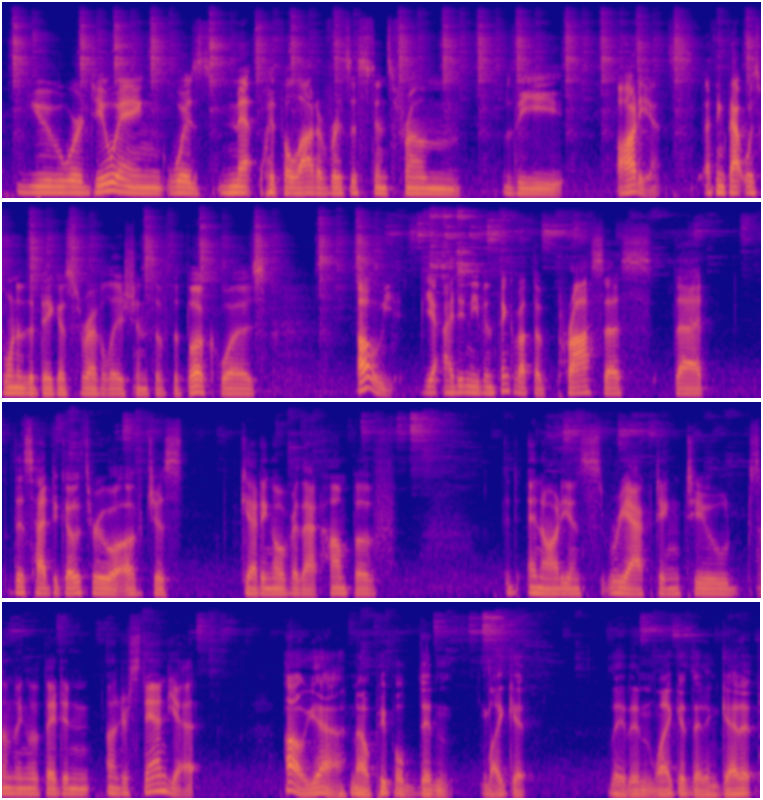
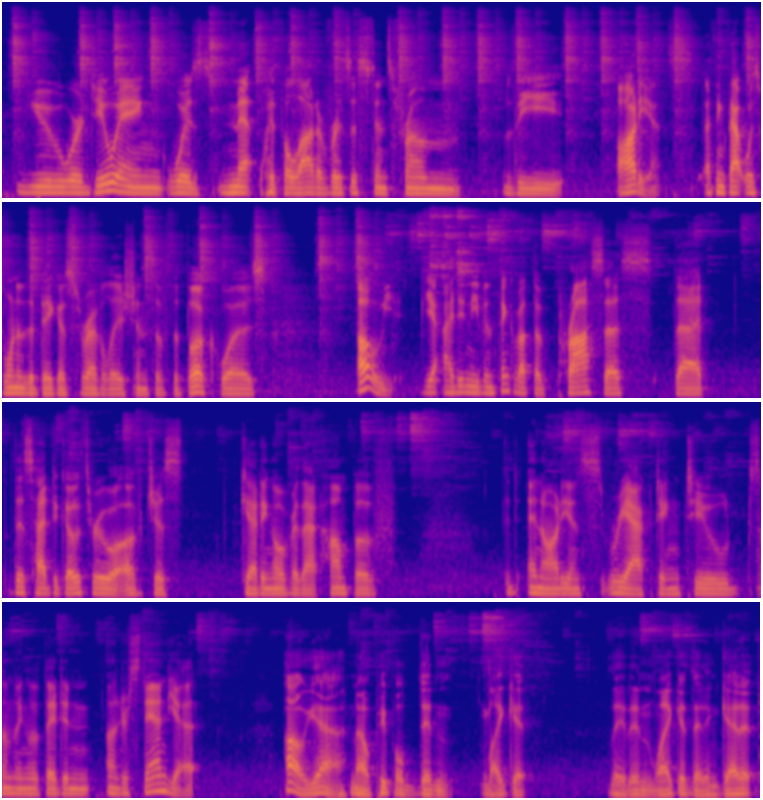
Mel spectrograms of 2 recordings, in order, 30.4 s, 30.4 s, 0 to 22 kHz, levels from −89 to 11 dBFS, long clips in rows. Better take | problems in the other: neither | household noises; noticeable; throughout; 10 dB below the speech; the same in both

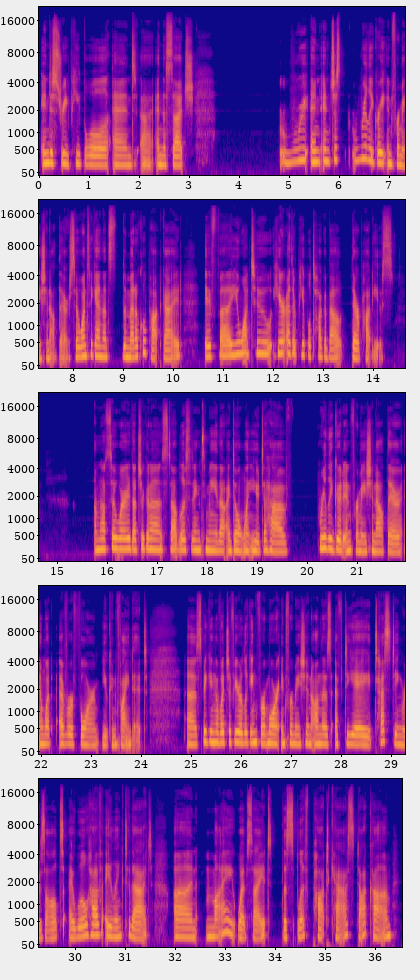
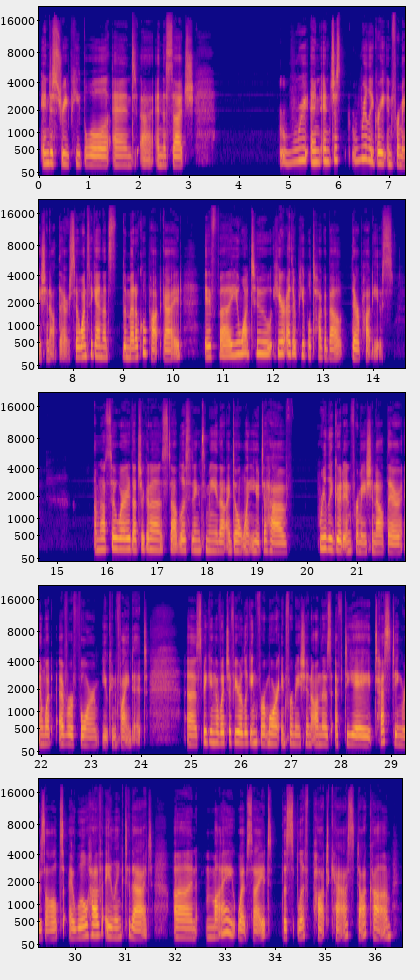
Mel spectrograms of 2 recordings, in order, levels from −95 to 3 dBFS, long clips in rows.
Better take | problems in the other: first | thin; somewhat; fading below 250 Hz

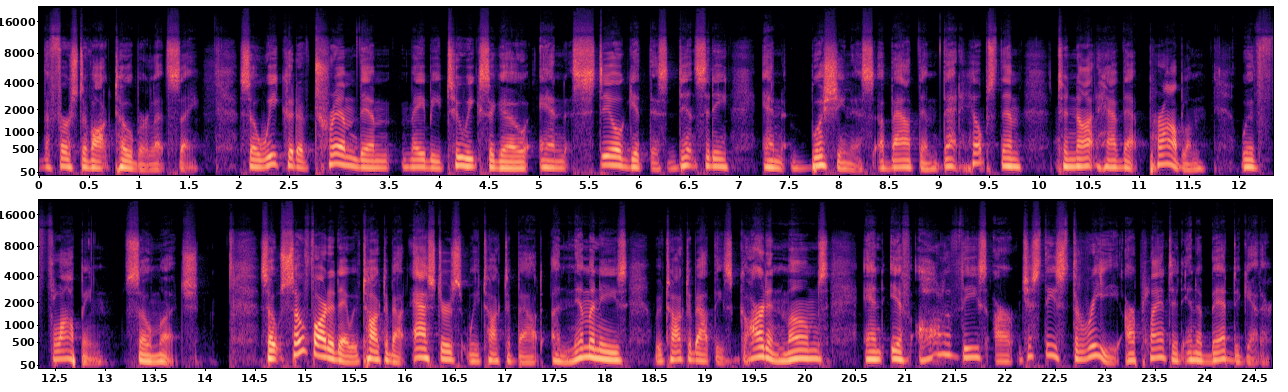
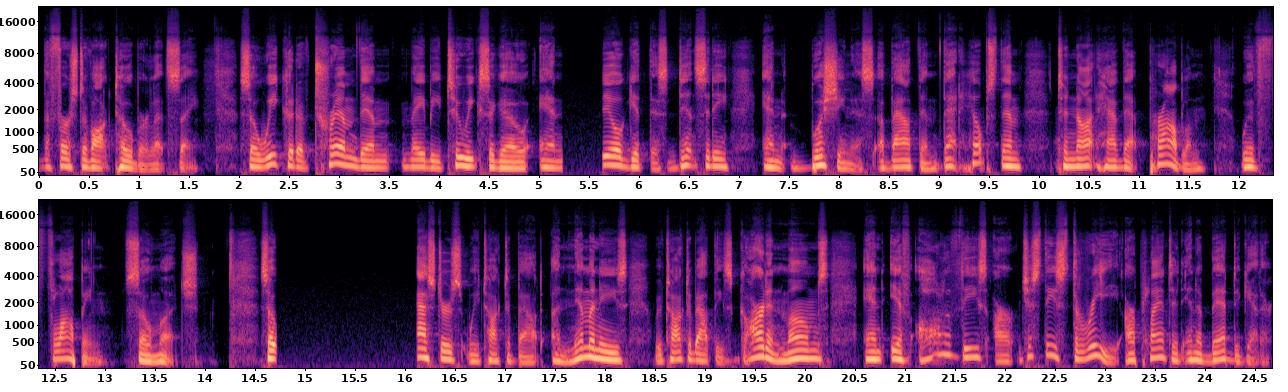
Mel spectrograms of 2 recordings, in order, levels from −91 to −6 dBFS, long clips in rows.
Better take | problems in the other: first | audio cutting out; at 5 s and at 15 s for 1.5 s

